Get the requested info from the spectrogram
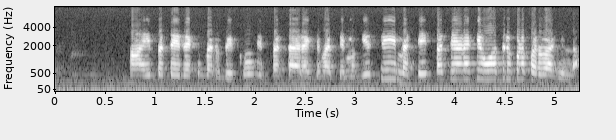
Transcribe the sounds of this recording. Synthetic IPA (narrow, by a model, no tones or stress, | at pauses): ɦaːipːɐt̪ːɐjd̪aːkːebɐɾɐbeːkuipːɐt̪ːajɾaːkːemɐt̪ːemuɡisimɐt̪ːeipːɐt̪ːeːɽɐkːeoːd̪ɾukuːɽɐpɐɾɐʋaːɡilːɐ̰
